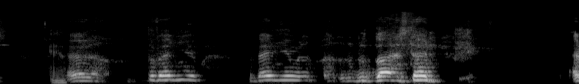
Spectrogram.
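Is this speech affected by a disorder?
Yes: cerebral palsy.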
